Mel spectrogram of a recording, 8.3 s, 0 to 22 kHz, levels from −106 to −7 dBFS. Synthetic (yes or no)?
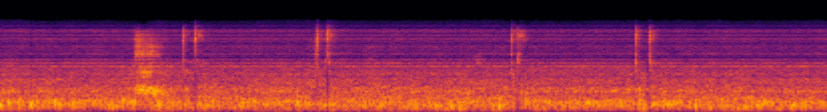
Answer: yes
